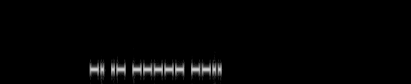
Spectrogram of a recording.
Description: Morse code, heard as a keyed tone, about 42 wpm, 700 Hz. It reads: NA0Z
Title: USA Call Signs - 4 Characters - 45wpm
